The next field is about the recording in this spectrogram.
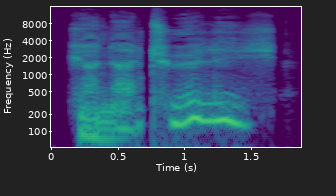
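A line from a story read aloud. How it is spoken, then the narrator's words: Muttered to himself. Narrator (German): murmelte James vor sich hin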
